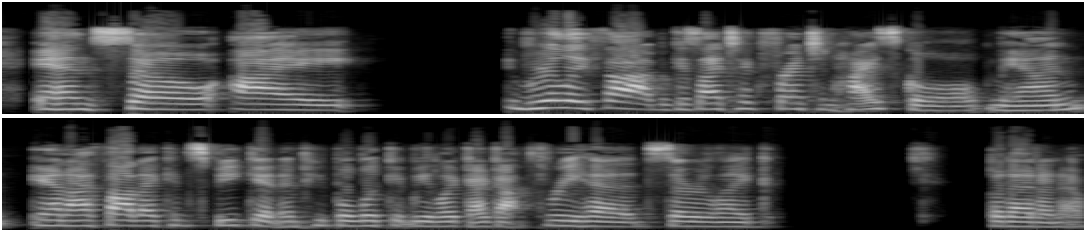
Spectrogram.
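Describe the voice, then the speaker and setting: At a fairly slow pace, a woman speaks. She has a strong Californian accent. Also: medium pitch for a woman, ordinary pitch variation. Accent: thick California. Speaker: radio host. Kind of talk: casual chat.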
